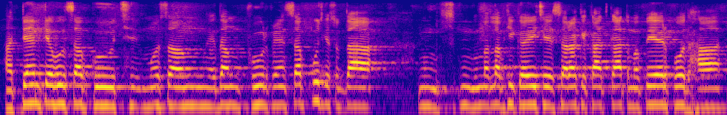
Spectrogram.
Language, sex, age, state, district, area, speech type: Maithili, male, 18-30, Bihar, Supaul, rural, spontaneous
